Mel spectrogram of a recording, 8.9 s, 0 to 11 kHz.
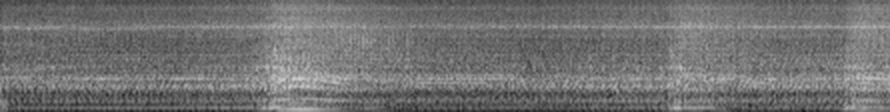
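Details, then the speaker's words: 2008 Renault Logan 1.6 8-valve at 144,000 km, cold, with timing belt rollers replaced and valves adjusted. Idle with throttle blips and a faint metallic tapping on the hum, which the owner says follows rev changes. A metallic engine knock, source unconfirmed. "Звук металла. Именно когда газую, либо когда еду, при движении двигаюсь, останавливаюсь."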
